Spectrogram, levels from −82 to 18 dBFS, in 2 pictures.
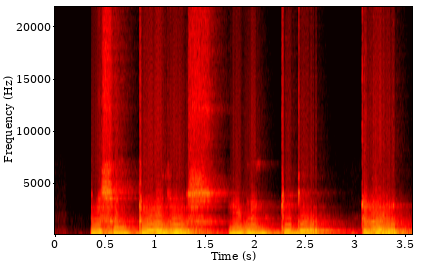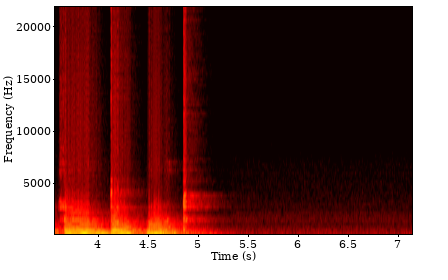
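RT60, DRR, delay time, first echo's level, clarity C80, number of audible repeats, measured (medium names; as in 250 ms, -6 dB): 1.0 s, 8.5 dB, no echo, no echo, 12.0 dB, no echo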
